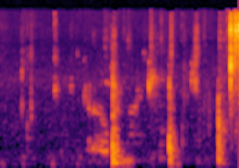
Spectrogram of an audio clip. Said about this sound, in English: So, all right, I'm having a sip for Neal. Yep. Cheers, sir.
